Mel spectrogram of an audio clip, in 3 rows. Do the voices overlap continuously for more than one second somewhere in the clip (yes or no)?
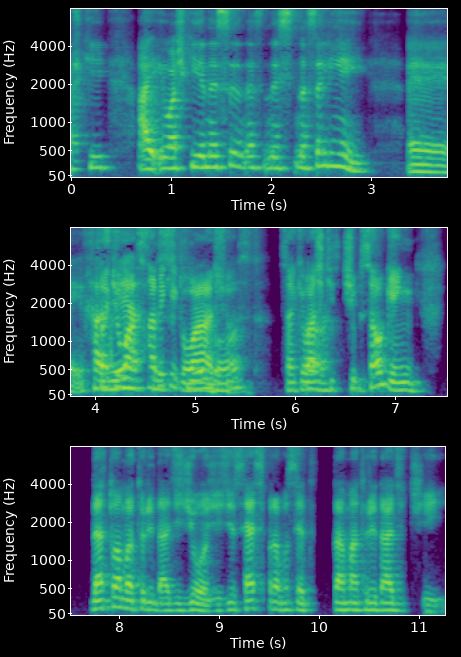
yes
